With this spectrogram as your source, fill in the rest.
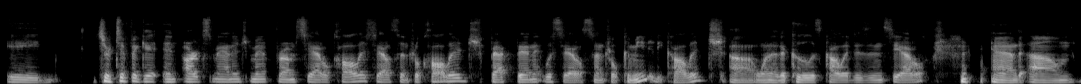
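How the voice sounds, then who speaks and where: A middle-aged man, born in Mexico and raised in Washington State, a program manager introducing himself on a video call from an office, relaxed and halting with many fillers. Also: on the low side. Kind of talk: webinar self-introduction. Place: office at home or work. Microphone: computer mic on a video call.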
